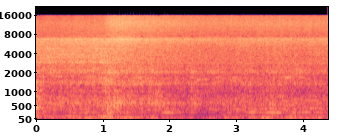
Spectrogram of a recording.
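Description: Steady hiss of a lidded aluminium pot cooking on a gas stove burner, turning a little brighter about a second in.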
